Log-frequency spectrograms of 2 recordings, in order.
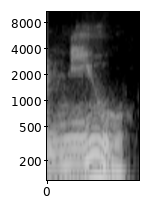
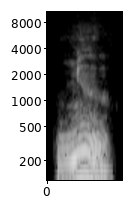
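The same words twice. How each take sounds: First: "new" said slowly as nee-oo; "new" with a y-glide. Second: "new" said slowly as noo; "new" without y-glide. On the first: Teacher showing learners the form they never use, "new" as nyoo. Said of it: "yo nunca digo new". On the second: Teacher showing learners their own habit, "new" as noo. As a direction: say "new" as NOO, straight into the vowel. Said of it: "yo digo new". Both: Shown as a demonstration.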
